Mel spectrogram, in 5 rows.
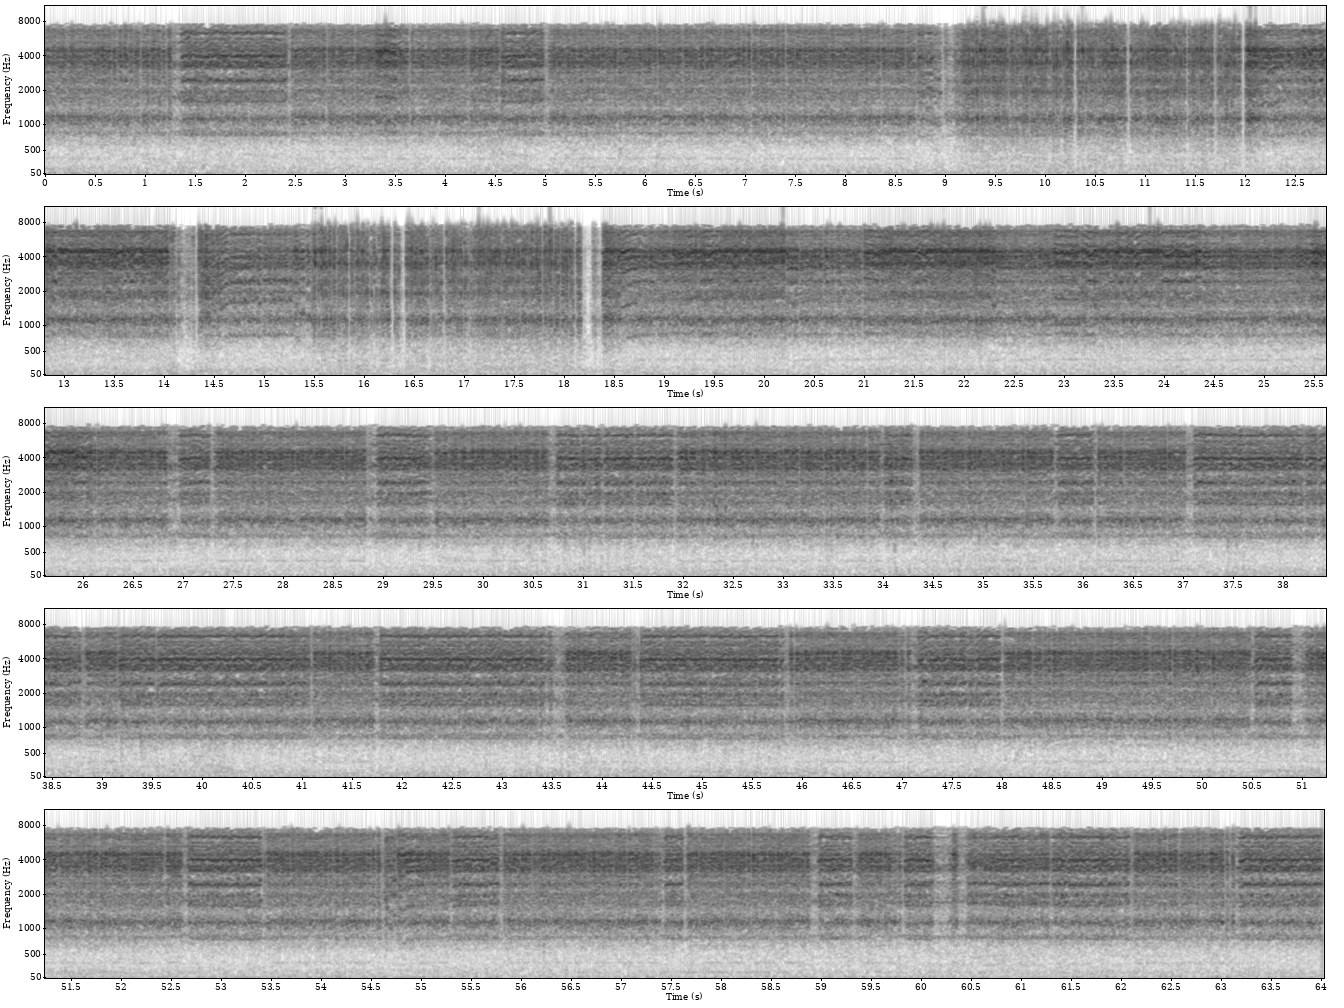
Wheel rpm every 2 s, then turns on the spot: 220, 220, 220, 220, 140, 40, 160, 160, 50, 160, 220, 220, 220, 220, 220, 220, 220, 220, 220, 220, 220, 220, 220, 220, 220, 220, 220, 220, 220, 220, 220, 220.
8-12 16-18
